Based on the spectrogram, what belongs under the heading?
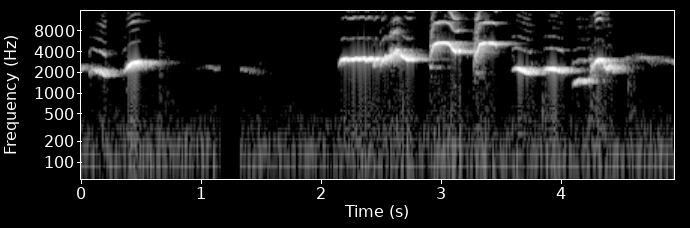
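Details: Kacer, the oriental magpie-robin, singing vigorously (gacor): a short rising whistle and two soft notes, a pause, then a long loud run of varied whistled phrases with sharp upward jumps.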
